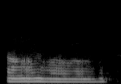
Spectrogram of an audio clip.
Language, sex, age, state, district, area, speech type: Assamese, male, 30-45, Assam, Biswanath, rural, conversation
